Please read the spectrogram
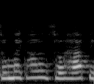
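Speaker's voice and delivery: put-on a kid bursting with relief and joy; overjoyed kid. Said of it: "and he goes".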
